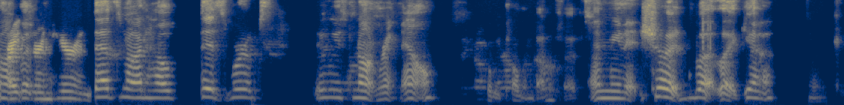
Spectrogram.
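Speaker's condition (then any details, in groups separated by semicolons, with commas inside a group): Cerebral palsy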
